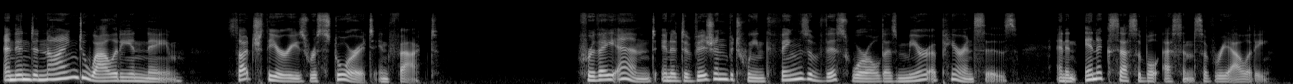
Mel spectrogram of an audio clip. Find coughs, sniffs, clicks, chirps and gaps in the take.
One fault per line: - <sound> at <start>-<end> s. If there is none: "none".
none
